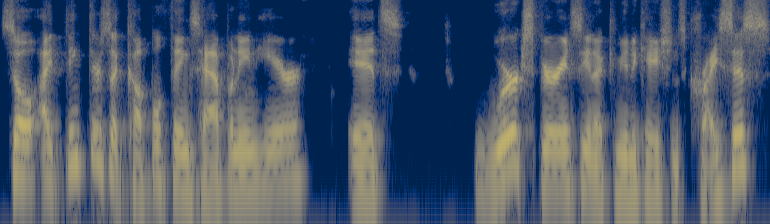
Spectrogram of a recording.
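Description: A man with an Upper Midwest accent speaks at a fairly quick pace in a fairly high voice with a bright, sharp tone and lively intonation. The sound is dry and close with no echo, over a quiet background. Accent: Upper Midwest American. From Minnesota, small town. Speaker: TV anchor and communications executive. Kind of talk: interview.

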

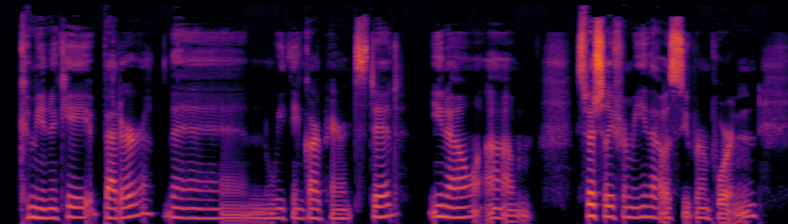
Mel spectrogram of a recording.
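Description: The recording is very clean, with a silent background. A woman talks at a fairly slow pace. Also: dry, close sound with no echo. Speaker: podcast host. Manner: animated, loud, talks with many fillers.

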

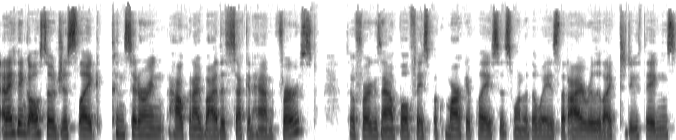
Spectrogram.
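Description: A woman's very deep, low voice at a fairly quick pace with hardly any pauses, on a very clean recording with a silent background. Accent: western Canadian. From western Canada (Alberta, Vancouver Island). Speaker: young professional. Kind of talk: interview.

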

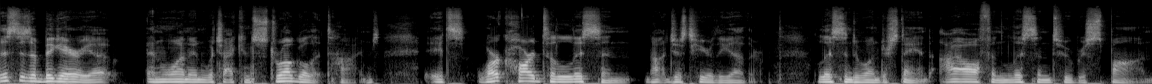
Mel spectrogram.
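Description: A man with a fairly low pitch and an unremarkable speaking voice talks with lively intonation. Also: fairly slow pace. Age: 50s. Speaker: podcast co-host. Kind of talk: casual chat.

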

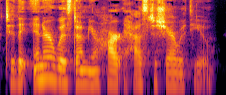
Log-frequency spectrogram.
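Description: Speaking at a moderate pace, a woman has an unremarkable speaking voice, fairly low in pitch, with ordinary pitch variation. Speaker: mindfulness instructor and life coach. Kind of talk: guided meditation. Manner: calm, soft-spoken, with long pauses.

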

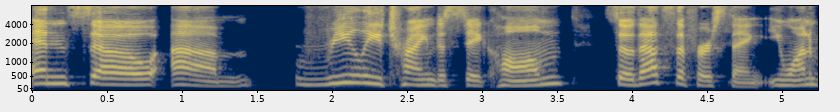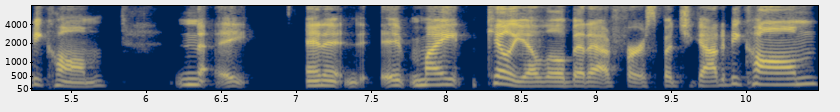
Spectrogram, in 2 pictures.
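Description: Against a quiet background with a dry, close sound and no echo, a woman with an ordinary speaking voice talks at a fairly slow pace with lively intonation. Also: medium pitch for a woman. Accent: American. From Michigan, Detroit area. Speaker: parenting coach. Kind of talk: interview.

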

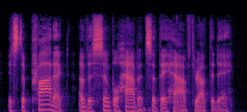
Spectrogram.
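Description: With an unremarkable speaking voice, a man talks at medium pitch with ordinary pitch variation on a very clean recording with a silent background. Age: 30s. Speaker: pastor. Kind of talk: podcast monologue.

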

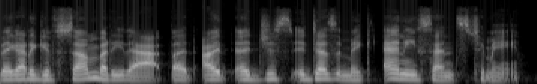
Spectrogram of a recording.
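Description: On a very clean recording with a silent background and a dry, close sound with no echo, a woman with an American accent talks at a fairly quick pace in an animated tone. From US Midwest. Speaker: political commentator and podcast host. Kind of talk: casual live-stream commentary.

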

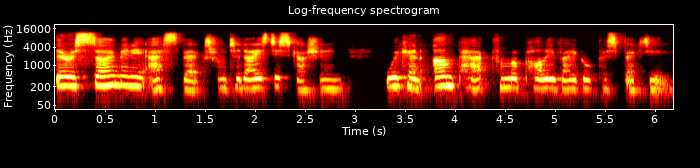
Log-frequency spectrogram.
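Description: A plain, everyday voice keeps its intonation fairly even while moving at a moderate pace. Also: woman, medium pitch for a woman. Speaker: podcast host. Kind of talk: interview for a podcast.

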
